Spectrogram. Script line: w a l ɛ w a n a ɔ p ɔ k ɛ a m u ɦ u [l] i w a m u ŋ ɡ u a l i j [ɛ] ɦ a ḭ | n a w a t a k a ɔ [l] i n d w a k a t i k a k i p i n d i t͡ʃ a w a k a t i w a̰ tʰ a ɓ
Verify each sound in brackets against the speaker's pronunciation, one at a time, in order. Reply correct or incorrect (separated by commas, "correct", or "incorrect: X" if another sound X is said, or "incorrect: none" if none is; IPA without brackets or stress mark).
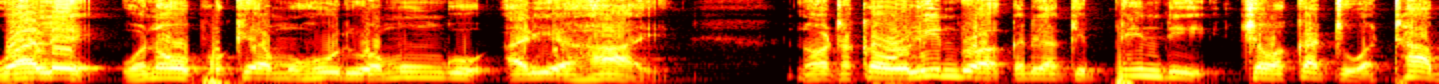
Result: incorrect: ɾ, correct, correct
